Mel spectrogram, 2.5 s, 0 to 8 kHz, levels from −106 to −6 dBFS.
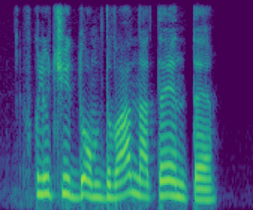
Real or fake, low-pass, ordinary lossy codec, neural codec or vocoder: real; 7.2 kHz; Opus, 64 kbps; none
